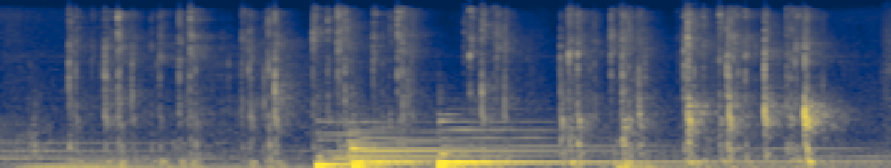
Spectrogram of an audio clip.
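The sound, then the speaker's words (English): Fingers tapping on a computer keyboard in a long run of quick, uneven clicks, some strikes landing sharper and louder than others, with no talk. “The first one is computer tapping.”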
